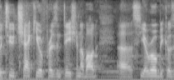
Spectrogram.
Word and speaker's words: CRO: It's just like SEO. It's CRO.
